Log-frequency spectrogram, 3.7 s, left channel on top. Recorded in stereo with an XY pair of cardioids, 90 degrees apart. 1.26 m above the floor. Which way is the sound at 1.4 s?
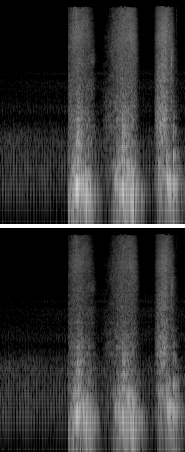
55° left.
